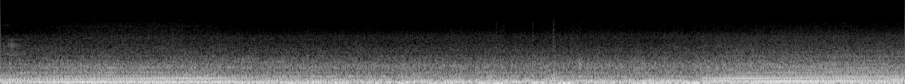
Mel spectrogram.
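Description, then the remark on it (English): A car engine revs steadily through long gears, its pitch climbing slowly, easing briefly, then rising again, loud with a constant droning roar and no talking. “I love that sound. They're long gears though, but I'm also used to newer cars.”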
